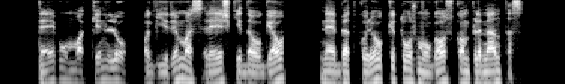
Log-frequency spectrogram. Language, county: Lithuanian, Marijampolė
